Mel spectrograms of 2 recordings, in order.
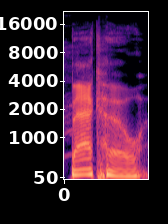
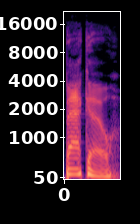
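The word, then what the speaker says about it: backhoe: of the heavy equipment that was used as backho, which is how I also pronounce it. Michael Cole kept saying Michael Cole kept saying backo. He's got the backo.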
